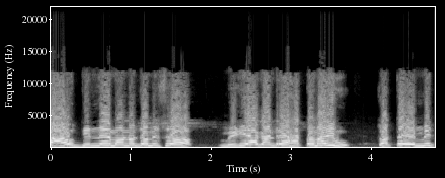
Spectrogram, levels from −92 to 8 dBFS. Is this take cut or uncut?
cut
